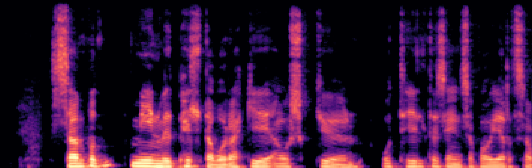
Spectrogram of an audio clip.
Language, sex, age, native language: Icelandic, male, 20-29, Icelandic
